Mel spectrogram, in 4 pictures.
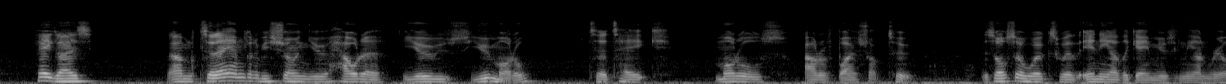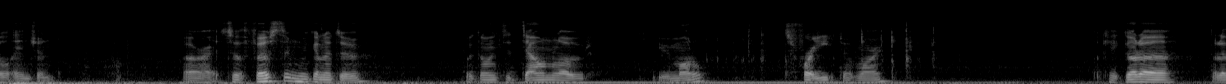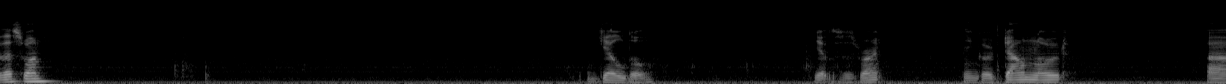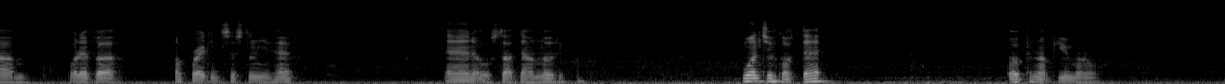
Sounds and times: Speech: 0:00.4 - 0:01.0, 0:01.7 - 0:09.2, 0:09.8 - 0:12.9, 0:14.1 - 0:16.0, 0:16.9 - 0:18.2, 0:18.8 - 0:19.4, 0:20.1 - 0:21.2, 0:23.2 - 0:25.1, 0:30.4 - 0:31.1, 0:32.6 - 0:33.4, 0:34.2 - 0:35.3, 0:36.6 - 0:39.8, 0:41.2 - 0:42.6, 0:44.2 - 0:45.1, 0:46.9 - 0:47.8.

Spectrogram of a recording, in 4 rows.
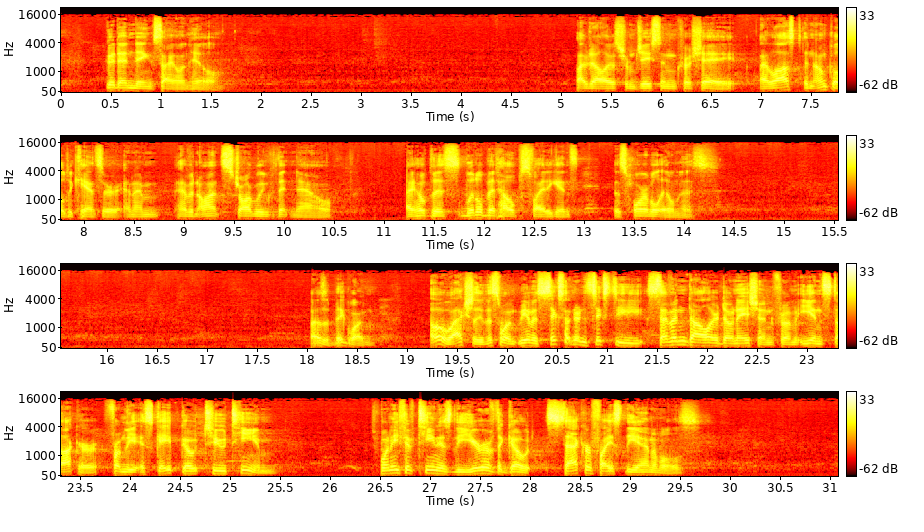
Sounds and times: Speech: 0:00.0 - 0:04.1, 0:05.0 - 0:10.6, 0:11.2 - 0:31.0.

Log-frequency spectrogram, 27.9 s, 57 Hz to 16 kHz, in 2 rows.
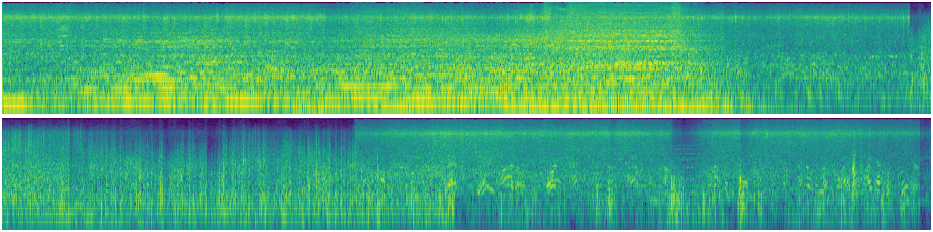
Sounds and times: Music: 0:00.0 - 0:13.4, 0:22.8 - 0:27.8
Boat, Water vehicle: 0:00.0 - 0:27.8
Outside, rural or natural: 0:00.0 - 0:27.8
Speech: 0:19.2 - 0:27.8.

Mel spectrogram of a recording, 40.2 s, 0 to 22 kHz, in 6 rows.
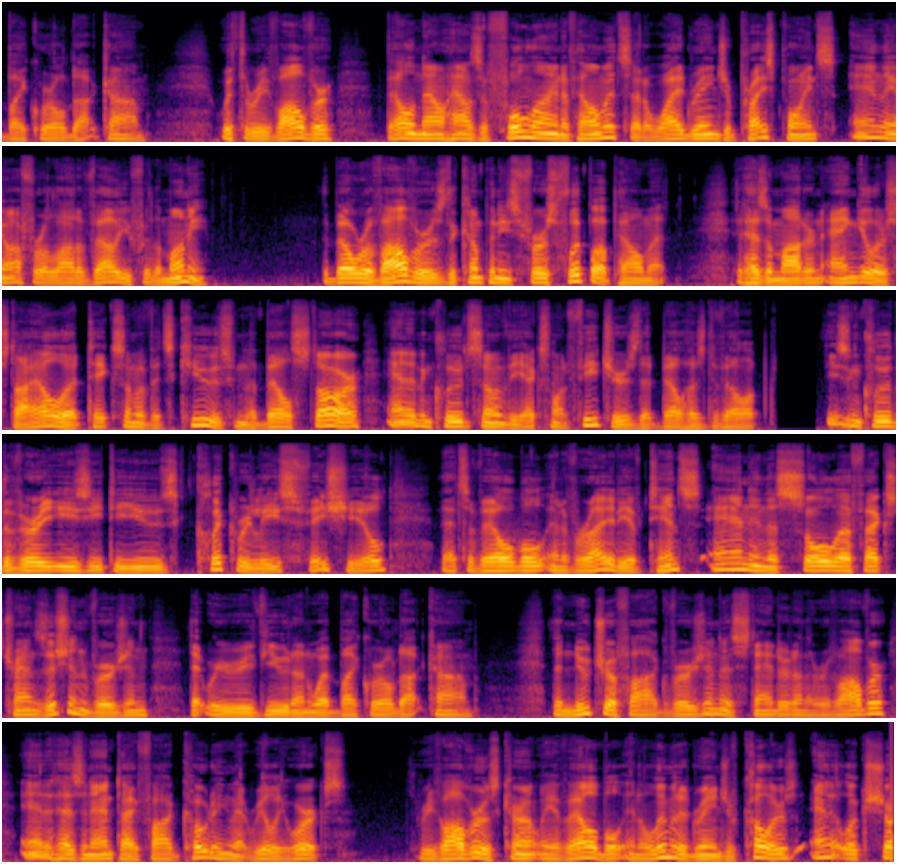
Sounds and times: Speech: 0:00.0 - 0:08.3, 0:09.2 - 0:30.4, 0:31.0 - 0:40.2.

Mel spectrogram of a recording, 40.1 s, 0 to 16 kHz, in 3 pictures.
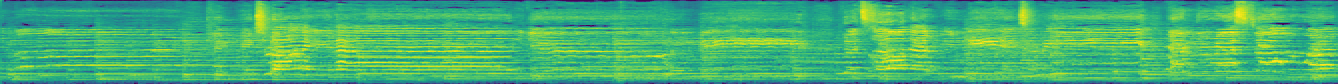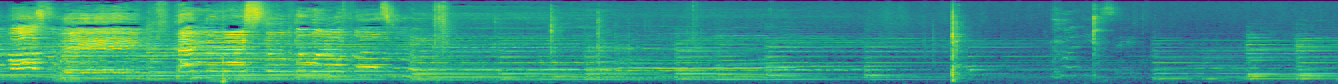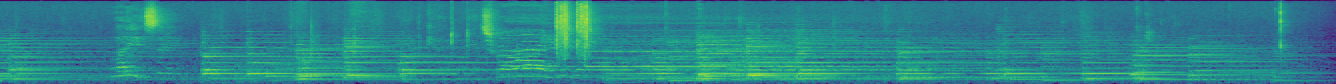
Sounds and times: Classical music: 0:00.0 - 0:40.1.

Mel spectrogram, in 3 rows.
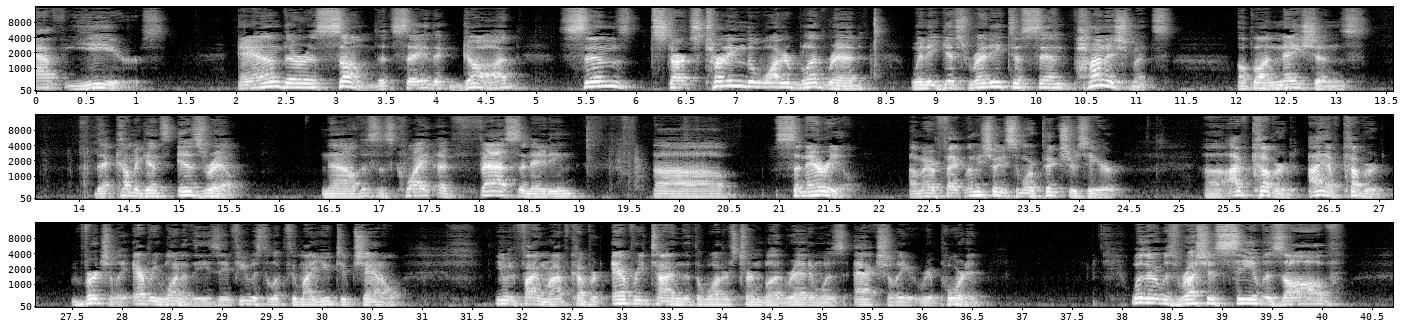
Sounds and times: Speech: 0:00.0 - 0:01.4, 0:02.0 - 0:11.4, 0:12.0 - 0:13.4, 0:14.1 - 0:15.7, 0:16.4 - 0:19.1, 0:19.7 - 0:24.4, 0:25.2 - 0:30.8, 0:31.7 - 0:36.7, 0:38.1 - 0:40.2.

